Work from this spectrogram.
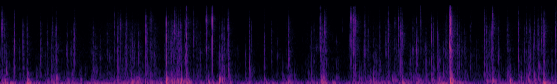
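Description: Fingertips scratch and crumple a large heap of thin, clear plastic film, making dense, quick crinkles and rustles. Many short, sharp crackles are heard, with bright highs and some low handling rumble.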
